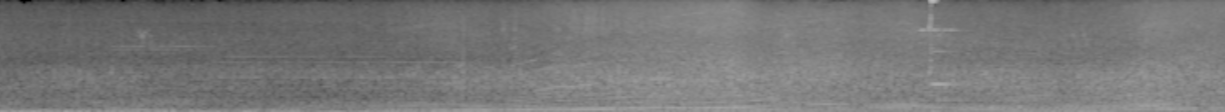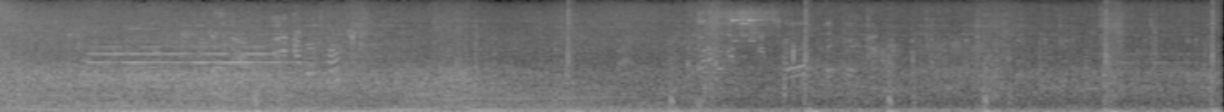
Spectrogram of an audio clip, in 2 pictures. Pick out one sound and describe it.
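A sports car engine idles and revs up and down.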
